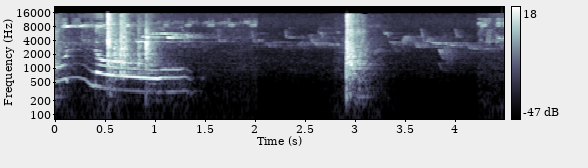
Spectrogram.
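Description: A high-pitched, drawn-out cry, like a cartoon voice or a meow sound effect, that falls a little in pitch over the first second and a half. About three seconds in comes a short swish of noise.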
